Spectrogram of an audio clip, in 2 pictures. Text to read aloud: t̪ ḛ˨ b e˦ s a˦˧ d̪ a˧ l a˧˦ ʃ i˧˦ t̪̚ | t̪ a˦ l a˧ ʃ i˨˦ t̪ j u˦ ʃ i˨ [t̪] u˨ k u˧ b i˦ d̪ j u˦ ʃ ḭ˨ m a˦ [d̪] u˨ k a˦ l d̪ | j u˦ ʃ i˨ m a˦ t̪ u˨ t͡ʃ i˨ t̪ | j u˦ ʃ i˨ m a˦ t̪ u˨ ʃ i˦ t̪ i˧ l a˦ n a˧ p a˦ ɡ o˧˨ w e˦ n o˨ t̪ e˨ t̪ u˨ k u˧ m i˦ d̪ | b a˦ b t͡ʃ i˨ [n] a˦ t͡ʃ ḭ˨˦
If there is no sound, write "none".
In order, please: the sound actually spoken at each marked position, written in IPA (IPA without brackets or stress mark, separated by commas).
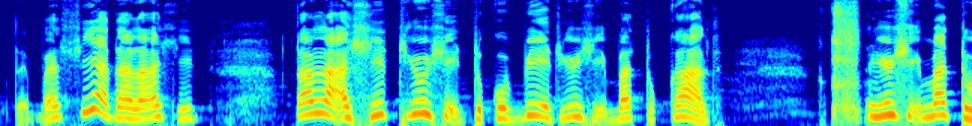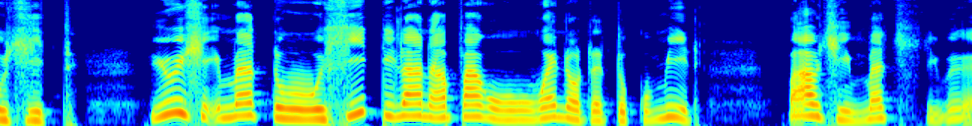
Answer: t̪, t̪, m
